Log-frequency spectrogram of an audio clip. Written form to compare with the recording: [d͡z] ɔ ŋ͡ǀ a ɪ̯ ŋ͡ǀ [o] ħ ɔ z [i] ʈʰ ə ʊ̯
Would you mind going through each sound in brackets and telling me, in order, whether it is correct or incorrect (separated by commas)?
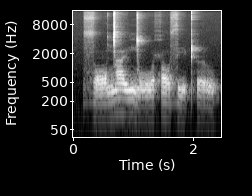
incorrect, correct, correct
